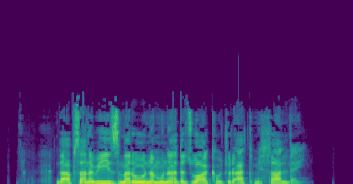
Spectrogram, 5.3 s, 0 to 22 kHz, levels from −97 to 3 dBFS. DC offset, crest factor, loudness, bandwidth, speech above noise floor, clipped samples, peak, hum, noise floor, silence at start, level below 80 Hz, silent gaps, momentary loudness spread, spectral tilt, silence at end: under 0.1%; 14 dB; -14 LUFS; 10 kHz; 36 dB; under 0.1%; 0 dBFS; none; -49 dBFS; 0.85 s; -54 dBFS; none; 11 LU; -5.5 dB/octave; 0.8 s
